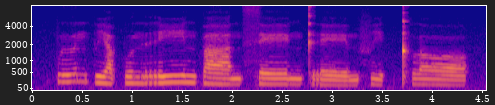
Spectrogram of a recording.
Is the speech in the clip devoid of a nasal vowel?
yes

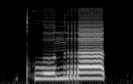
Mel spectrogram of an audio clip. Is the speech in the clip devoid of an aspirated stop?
no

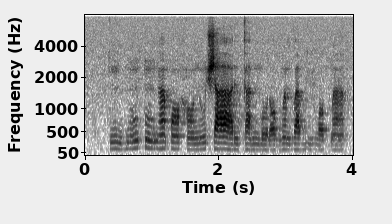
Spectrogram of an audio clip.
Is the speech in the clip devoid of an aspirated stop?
yes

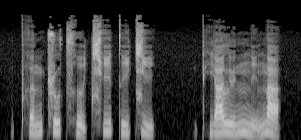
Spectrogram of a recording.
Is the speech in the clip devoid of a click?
yes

